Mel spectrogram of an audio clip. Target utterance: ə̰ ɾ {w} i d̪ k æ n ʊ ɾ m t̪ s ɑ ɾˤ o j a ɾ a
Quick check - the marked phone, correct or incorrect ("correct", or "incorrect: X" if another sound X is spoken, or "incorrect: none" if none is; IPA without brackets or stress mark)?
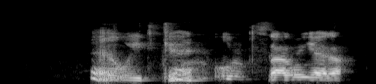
correct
